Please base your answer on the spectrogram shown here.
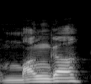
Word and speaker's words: manga: lot of people say manga however in Japanese it would be manga the long a sound I don't really care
